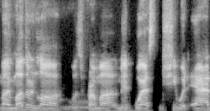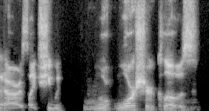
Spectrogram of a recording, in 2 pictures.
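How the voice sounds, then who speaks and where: With a Boston accent, a man speaks at medium pitch and a fairly slow pace. His bright, sharp tone holds fairly even intonation despite big swings in loudness. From Boston, Massachusetts. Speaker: author. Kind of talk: casual chat.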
